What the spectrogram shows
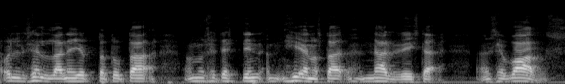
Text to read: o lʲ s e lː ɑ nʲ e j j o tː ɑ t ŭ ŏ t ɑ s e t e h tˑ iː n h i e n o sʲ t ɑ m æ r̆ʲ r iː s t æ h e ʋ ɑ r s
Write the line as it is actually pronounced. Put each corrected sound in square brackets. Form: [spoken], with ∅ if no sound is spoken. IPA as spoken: o lʲ s e lː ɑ nʲ e j j o tː ɑ t ŭ ŏ t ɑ s e t e h tˑ iː n h i e n o sʲ t ɑ [n] æ r̆ʲ r iː s t æ [s] e ʋ ɑ r s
